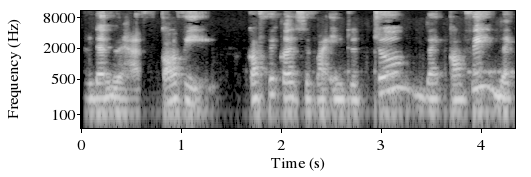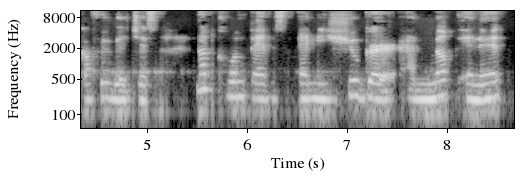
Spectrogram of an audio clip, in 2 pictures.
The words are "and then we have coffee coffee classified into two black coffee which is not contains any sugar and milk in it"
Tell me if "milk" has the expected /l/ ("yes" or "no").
no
